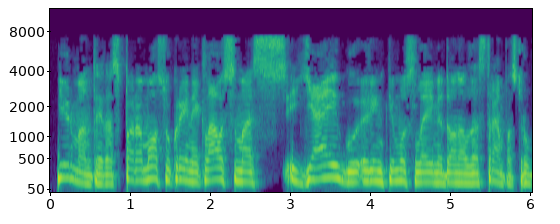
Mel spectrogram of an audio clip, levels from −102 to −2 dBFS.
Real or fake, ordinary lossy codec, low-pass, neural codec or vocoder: real; MP3, 32 kbps; 7.2 kHz; none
